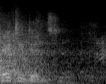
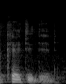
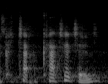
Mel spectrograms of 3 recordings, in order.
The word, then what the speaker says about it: katydid: No, they're called katydids. Why might they be called a katydid? A catitid? No, it is actually pronounced katydid.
